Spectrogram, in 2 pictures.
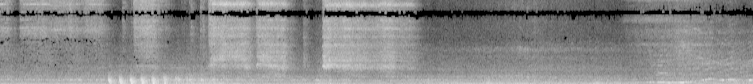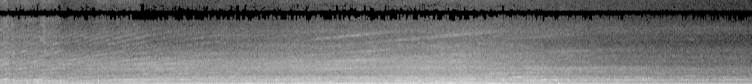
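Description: Passenger multiple-unit train pulling out of a station platform. A rapid run of sharp pulses comes about two seconds in, then a few seconds of hiss, then a whine in several parallel tones rising in pitch over a low rumble as the train accelerates away.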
